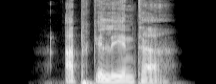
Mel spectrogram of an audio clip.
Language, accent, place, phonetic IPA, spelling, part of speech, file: German, Germany, Berlin, [ˈapɡəˌleːntɐ], abgelehnter, adjective, De-abgelehnter.ogg
- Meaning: inflection of abgelehnt: 1. strong/mixed nominative masculine singular 2. strong genitive/dative feminine singular 3. strong genitive plural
